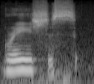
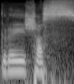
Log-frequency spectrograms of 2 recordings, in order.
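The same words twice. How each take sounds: First: The final syllable has a weak schwa vowel. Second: The final syllable has a full vowel. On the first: The speaker calls it right. "No, gracious" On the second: The speaker calls it wrong. "Don't say gracious"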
